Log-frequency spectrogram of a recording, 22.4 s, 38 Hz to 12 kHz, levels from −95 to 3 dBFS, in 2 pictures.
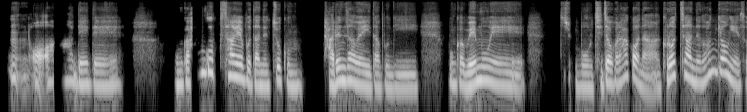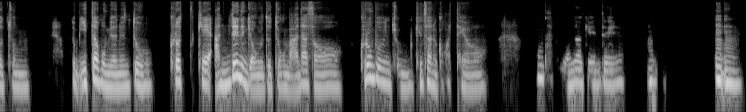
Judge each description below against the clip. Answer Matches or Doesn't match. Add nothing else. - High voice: Doesn't match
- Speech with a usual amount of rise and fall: Matches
